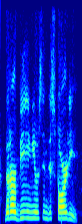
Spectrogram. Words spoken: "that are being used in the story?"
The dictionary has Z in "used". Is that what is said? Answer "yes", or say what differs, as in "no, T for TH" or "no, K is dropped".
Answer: no, S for Z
